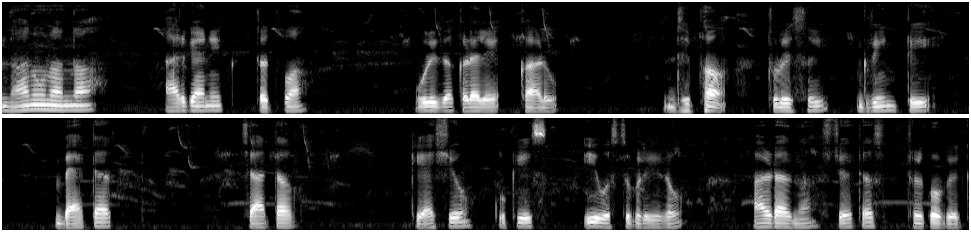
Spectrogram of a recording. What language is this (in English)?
Kannada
